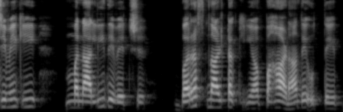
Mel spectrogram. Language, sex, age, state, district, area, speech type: Punjabi, female, 30-45, Punjab, Jalandhar, urban, spontaneous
